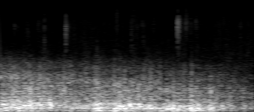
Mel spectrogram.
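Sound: rain with thunder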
